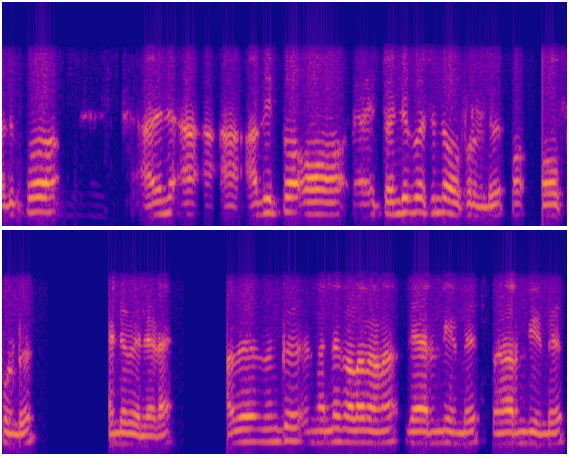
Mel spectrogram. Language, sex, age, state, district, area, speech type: Malayalam, male, 60+, Kerala, Palakkad, rural, conversation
